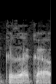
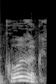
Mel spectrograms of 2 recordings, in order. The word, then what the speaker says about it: Козак: И пресс-секретарь Дмитрия Казака, значит, он сказал, обратился к журналистам, что ударение надо делать все-таки на второй слог «Казак». Так, хорошо. – Нет, ну я привык к тому, что это Козак все-таки, да.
